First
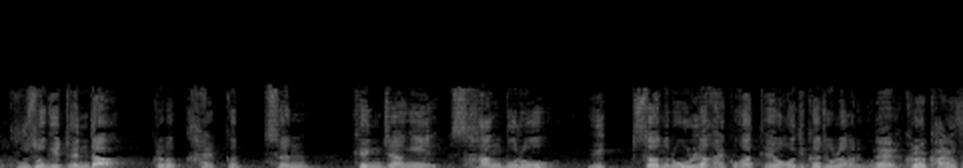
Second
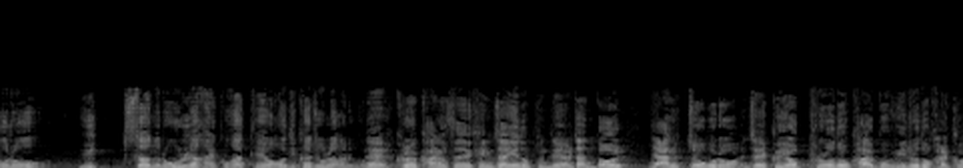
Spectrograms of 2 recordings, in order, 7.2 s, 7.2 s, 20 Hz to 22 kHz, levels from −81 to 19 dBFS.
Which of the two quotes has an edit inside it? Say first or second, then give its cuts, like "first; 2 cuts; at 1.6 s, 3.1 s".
first; 1 cut; at 1.4 s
